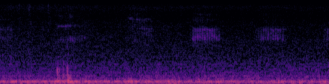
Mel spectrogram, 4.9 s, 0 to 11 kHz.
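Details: Thomas, a pet cat, purring during his first full massage after 18 days with his owner, December 2021, recorded at night indoors; steady low rumbling purr throughout, with faint soft rustles of hands on fur.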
